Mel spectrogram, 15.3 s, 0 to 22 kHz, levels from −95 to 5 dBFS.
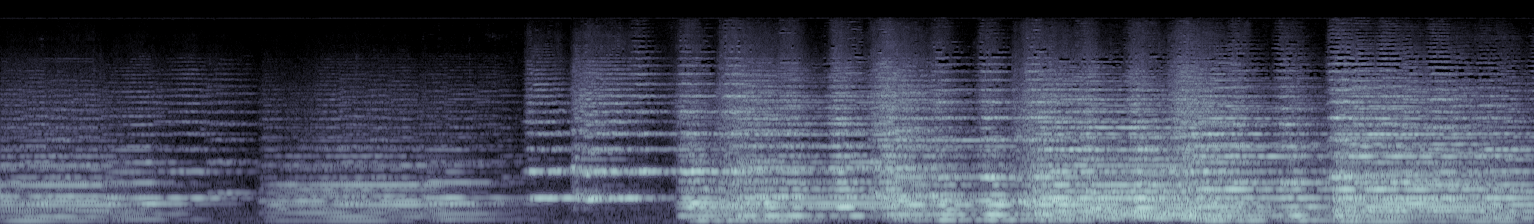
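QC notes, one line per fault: No fault found.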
